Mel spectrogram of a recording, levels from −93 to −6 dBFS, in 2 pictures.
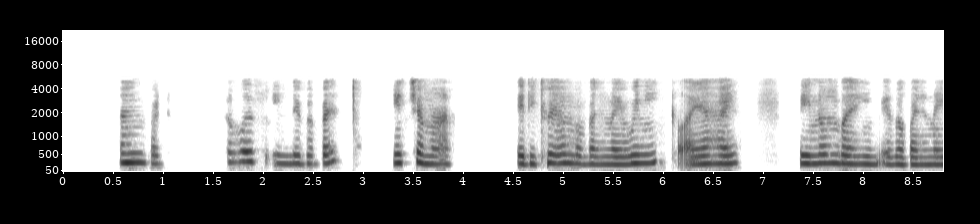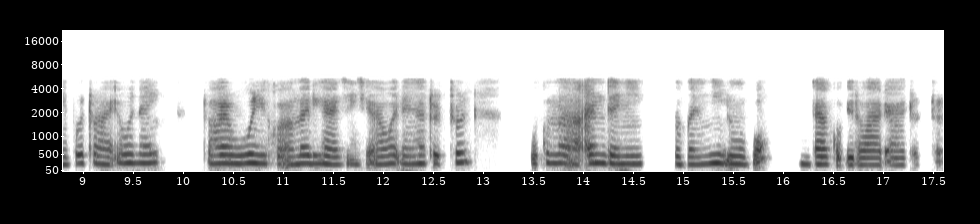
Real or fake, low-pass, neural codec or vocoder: fake; 5.4 kHz; codec, 44.1 kHz, 2.6 kbps, DAC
